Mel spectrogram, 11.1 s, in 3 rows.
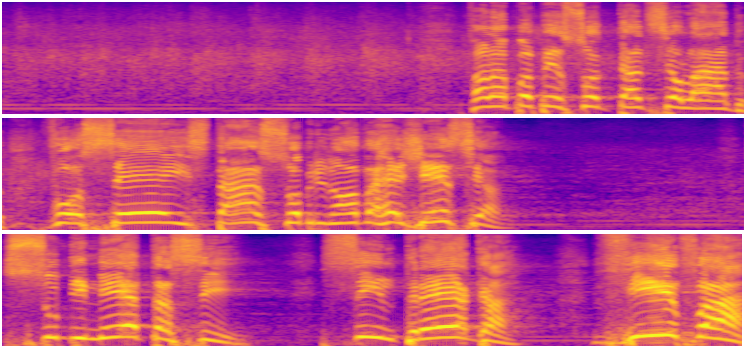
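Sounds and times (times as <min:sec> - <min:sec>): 
audience applauding: 0:00.0 - 0:04.3
speech: 0:02.3 - 0:06.3, 0:07.4 - 0:11.1.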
